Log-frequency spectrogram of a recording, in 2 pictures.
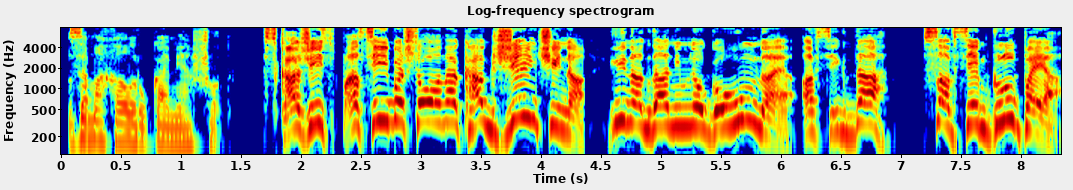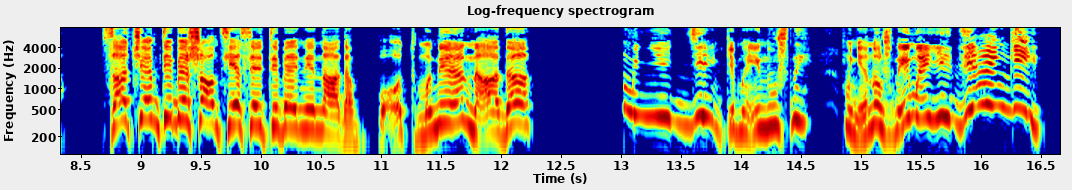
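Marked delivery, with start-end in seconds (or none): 1.7-12.3 animated scolding, pitched up; excitable, raised voice of an indignant man; exasperated driver Ashot. A narrator's reading. 13.0-16.5 high, slow hysterical demand; frantic drawn-out yelling; shouting. A narrator's reading. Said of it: "кричала Настя".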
